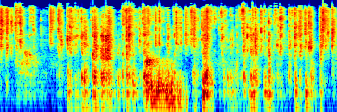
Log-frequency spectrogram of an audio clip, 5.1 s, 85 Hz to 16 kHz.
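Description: Hard plastic parts of a 2001 Robots in Disguise Optimus Prime transforming toy clicking and rattling as they are handled, its chest pegs being pushed into their holes. A dense, irregular run of clicks with a few duller knocks.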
